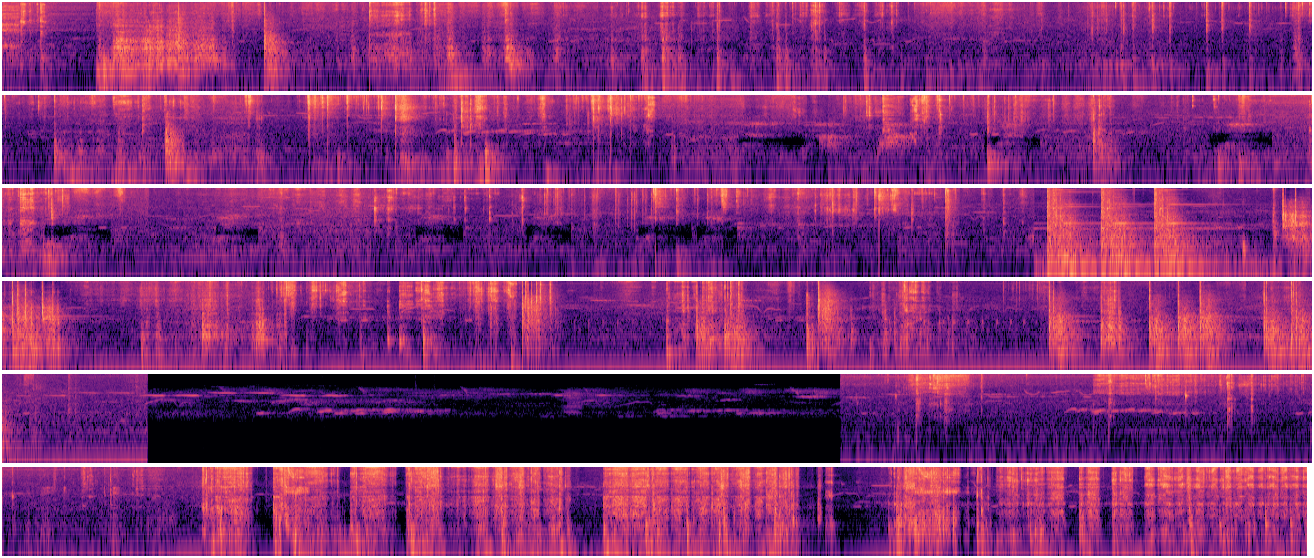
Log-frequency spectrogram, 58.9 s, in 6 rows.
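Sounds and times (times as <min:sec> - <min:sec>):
pieces breaking off: 0:11.6 - 0:14.9, 0:47.5 - 0:53.4.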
